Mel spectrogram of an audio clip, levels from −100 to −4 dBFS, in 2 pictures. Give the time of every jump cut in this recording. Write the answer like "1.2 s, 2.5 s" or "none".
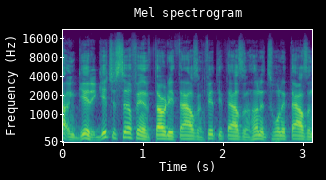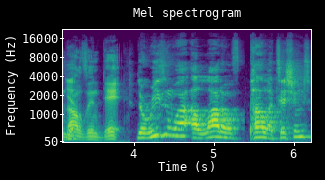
3.9 s, 5.4 s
